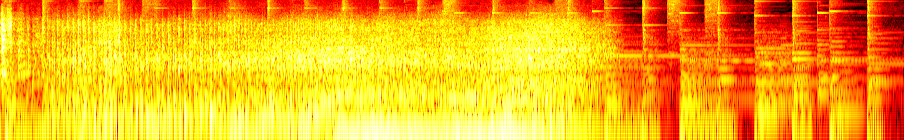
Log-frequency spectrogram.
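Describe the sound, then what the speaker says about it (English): A toy motorboat engine runs with a loud, steady low drone for about six seconds, then gives way to a chiming musical jingle with distinct repeated notes. "Motorboat."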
